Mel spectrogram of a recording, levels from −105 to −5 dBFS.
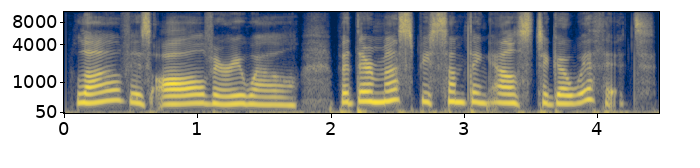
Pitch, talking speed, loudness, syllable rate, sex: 260 Hz, 200 wpm, -17 LUFS, 5.0 syllables/s, female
